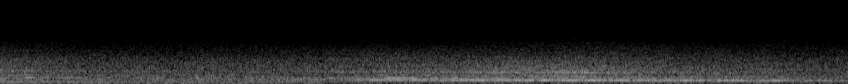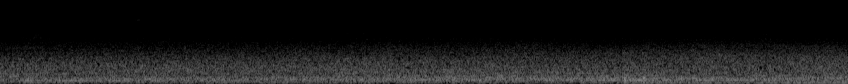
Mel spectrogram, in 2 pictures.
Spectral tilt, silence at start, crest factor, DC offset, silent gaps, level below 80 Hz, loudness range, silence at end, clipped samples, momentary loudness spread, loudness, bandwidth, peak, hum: -8.5 dB/octave; 0 s; 16 dB; under 0.1%; none; -56 dBFS; 10 LU; 0 s; under 0.1%; 10 LU; -38 LUFS; 10.5 kHz; -22 dBFS; none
